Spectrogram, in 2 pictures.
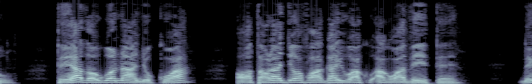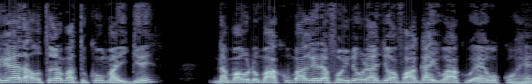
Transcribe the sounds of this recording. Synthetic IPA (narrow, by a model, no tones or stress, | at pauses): teaðɔɣwɔnaːɲokwa | ɔtaoɾead͡ʒɛhɔvaɡaiwakuʔaɣwaðetɛ | neɣɛðaotoɾamatukomaiɡe | namaondomakumaɣeɾɛfoineoɾead͡ʒɛhɔvaɡaiwakuɛɣokoɦɛ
